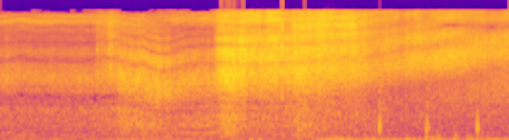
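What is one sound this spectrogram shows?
A fuse fizzes and sputters.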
